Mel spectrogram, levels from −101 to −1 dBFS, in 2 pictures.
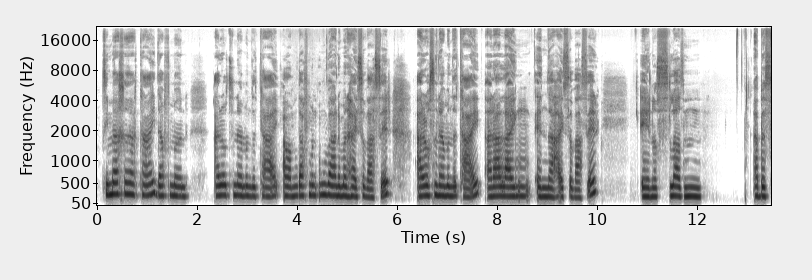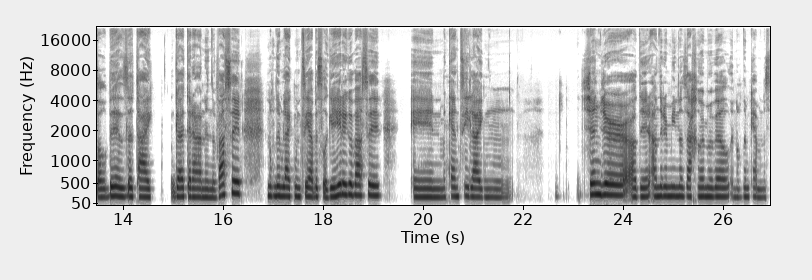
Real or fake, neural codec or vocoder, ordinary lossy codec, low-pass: real; none; none; none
